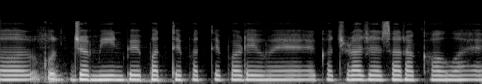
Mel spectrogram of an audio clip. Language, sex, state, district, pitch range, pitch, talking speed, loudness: Hindi, female, Maharashtra, Washim, 210-215 Hz, 215 Hz, 175 wpm, -16 LUFS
